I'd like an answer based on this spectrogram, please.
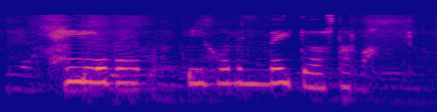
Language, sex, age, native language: Icelandic, female, 13, Icelandic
